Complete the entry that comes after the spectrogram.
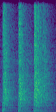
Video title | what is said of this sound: Choosing a new garage door? | This is almost like a drum. You know, if I tap on this, just like a child's toy, this thing rattles and makes way too much sound.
